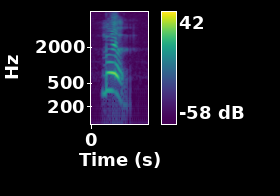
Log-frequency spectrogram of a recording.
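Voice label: "lun", Mandarin, tone 4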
